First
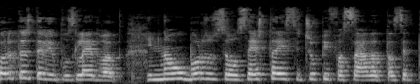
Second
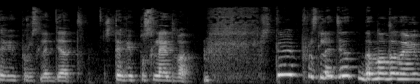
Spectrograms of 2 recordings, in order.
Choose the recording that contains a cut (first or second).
first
